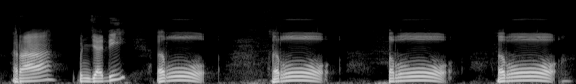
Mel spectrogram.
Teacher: buka mulut dulu ra ra ra vokalnya masih A kan ingat vokal o-nya enggak boleh monyong ro enggak tapi buka mulut ra biarkan dia keluar dengan vokal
